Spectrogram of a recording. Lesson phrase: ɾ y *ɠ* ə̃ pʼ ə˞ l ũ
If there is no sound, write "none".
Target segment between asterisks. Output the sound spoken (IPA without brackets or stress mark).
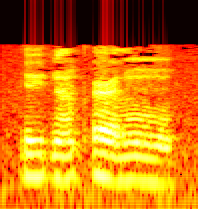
ɠ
